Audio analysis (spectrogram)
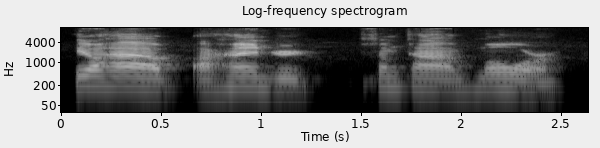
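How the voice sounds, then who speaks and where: A man's voice: a little high, steady tone, slow pace, a bit bright. A man with a Southern accent hosting a casual live-stream chat, rambling along with plenty of fillers. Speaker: host.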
